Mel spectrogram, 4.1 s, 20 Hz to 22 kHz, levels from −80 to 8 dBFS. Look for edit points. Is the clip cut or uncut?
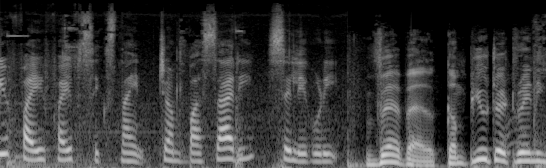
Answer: cut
